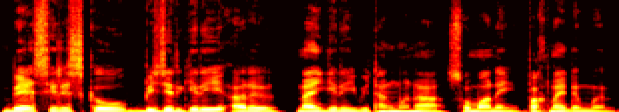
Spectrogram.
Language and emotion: Bodo, neutral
